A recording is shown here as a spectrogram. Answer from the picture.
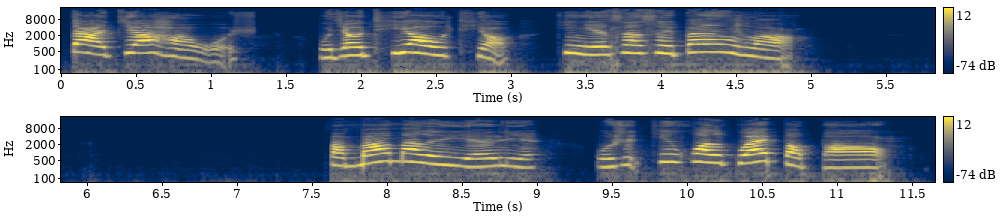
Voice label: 5岁男童声; 最美的礼物

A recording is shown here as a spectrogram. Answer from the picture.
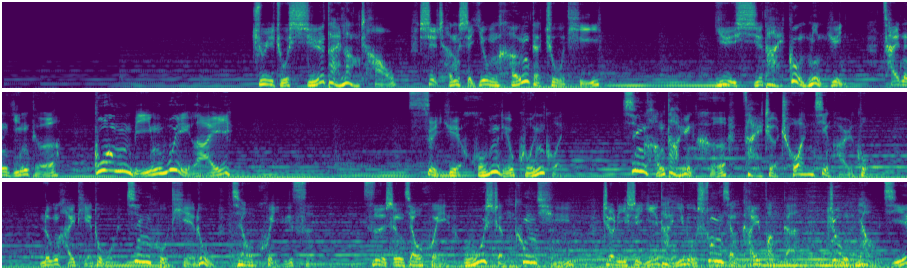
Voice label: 男 大气浑厚 招商宣传片

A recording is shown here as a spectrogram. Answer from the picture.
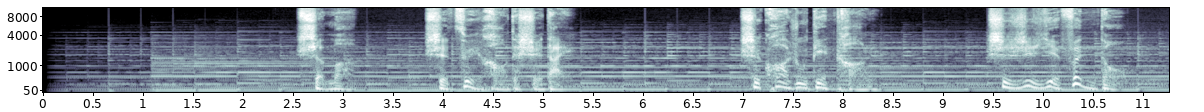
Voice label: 男,广告; 碧桂园

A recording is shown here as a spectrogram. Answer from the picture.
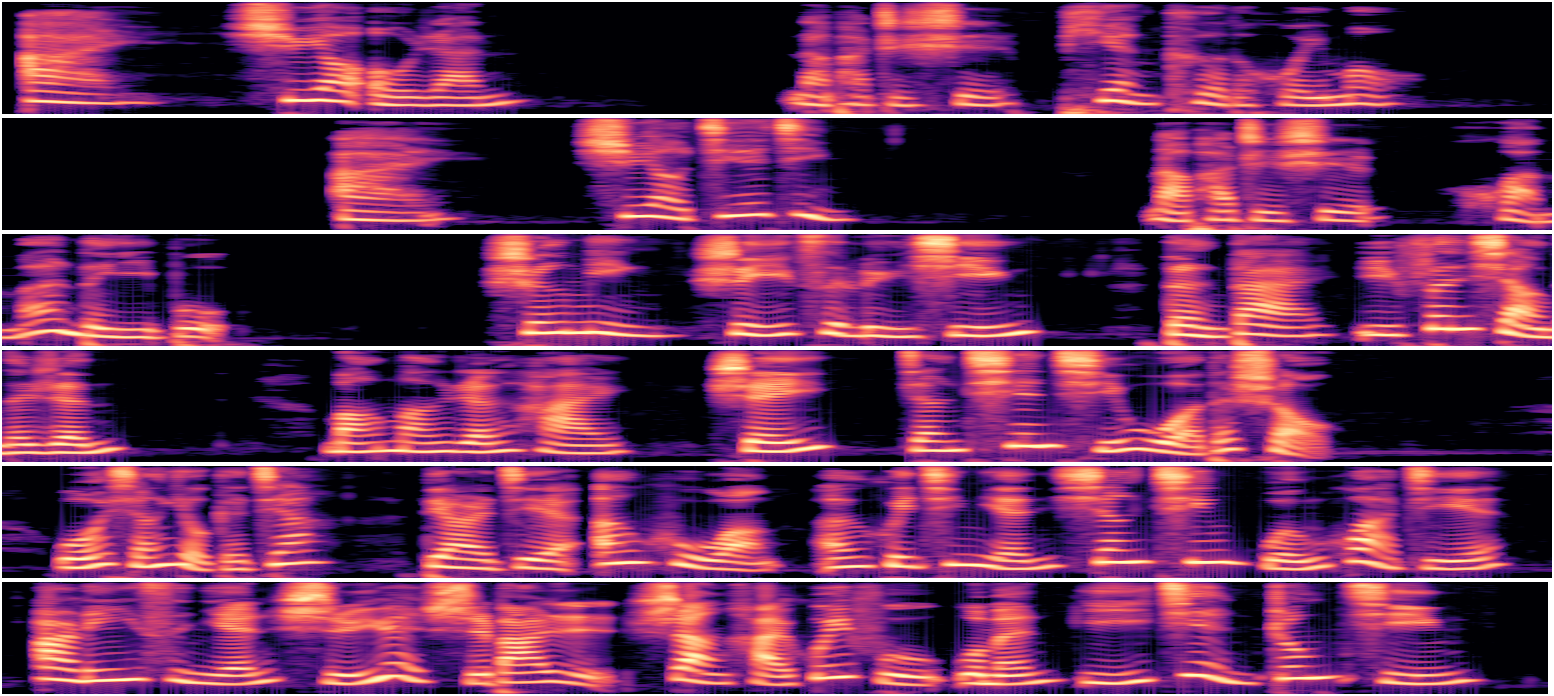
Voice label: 散文型广告, 国语女声配音; 爱需要偶然; 年轻专题

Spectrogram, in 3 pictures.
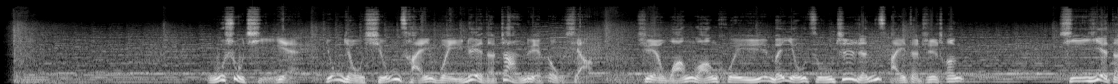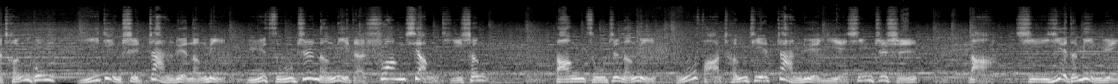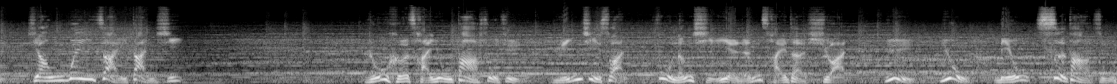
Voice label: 男 宣传片 人才管理系统; 特点人才管理系统

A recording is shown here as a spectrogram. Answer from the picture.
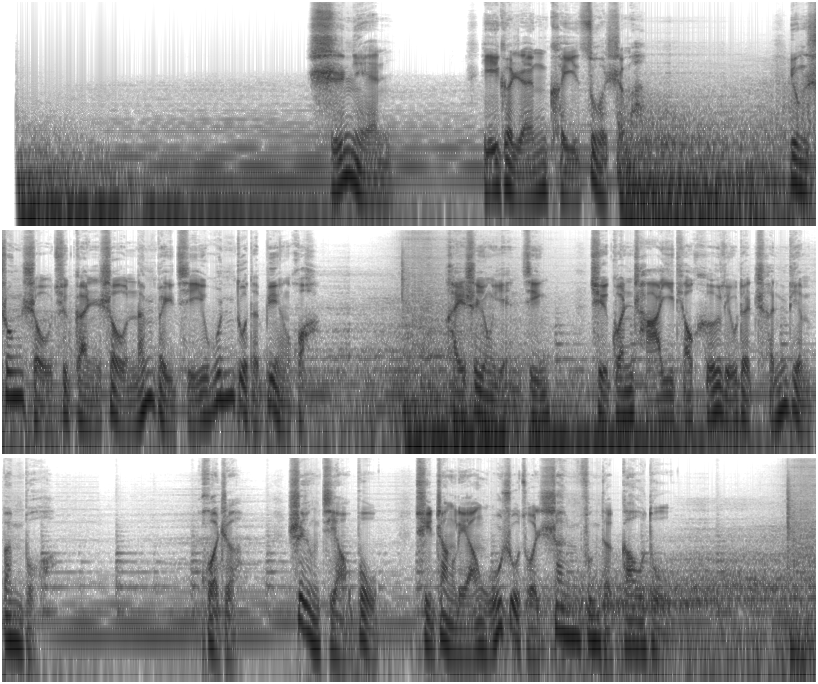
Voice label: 男 宣传片 大气; 大唐财富

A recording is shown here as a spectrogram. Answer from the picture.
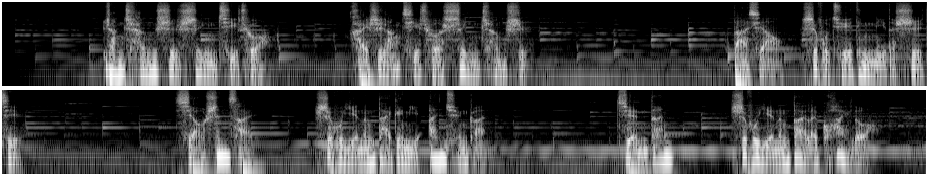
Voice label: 男 汽车广告 国语男声配音; 奔驰smart环保篇

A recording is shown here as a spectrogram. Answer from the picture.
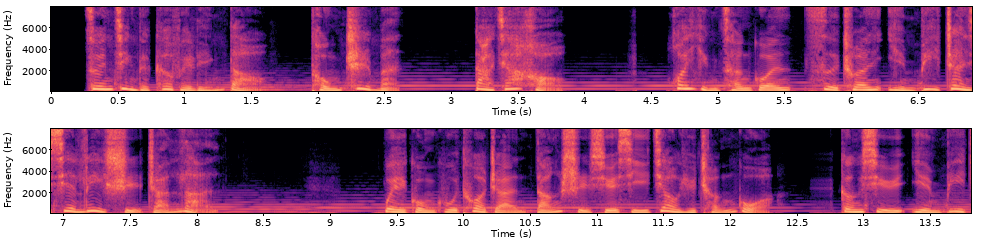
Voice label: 女 政府党政类 柔和且坚定; 党历史展厅

